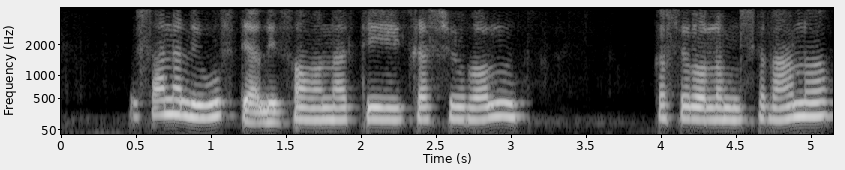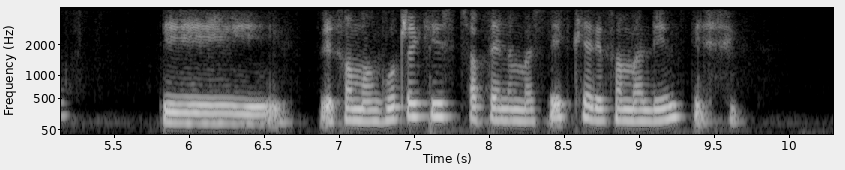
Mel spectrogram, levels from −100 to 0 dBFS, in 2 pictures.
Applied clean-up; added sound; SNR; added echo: neural mask model DeepFilterNet 3.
